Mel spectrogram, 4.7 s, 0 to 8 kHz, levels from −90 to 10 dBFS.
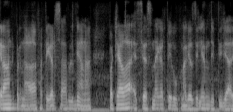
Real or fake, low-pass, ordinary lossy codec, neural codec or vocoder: fake; none; none; codec, 16 kHz, 2 kbps, X-Codec, HuBERT features, trained on general audio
